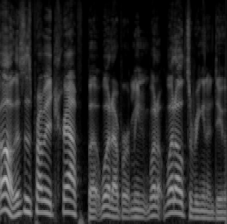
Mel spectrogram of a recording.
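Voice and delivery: ordinary talk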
